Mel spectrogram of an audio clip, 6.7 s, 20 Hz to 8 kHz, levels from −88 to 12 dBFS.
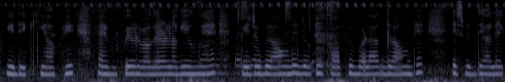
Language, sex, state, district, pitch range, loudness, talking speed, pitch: Hindi, female, Chhattisgarh, Sarguja, 225-235 Hz, -49 LUFS, 180 wpm, 230 Hz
